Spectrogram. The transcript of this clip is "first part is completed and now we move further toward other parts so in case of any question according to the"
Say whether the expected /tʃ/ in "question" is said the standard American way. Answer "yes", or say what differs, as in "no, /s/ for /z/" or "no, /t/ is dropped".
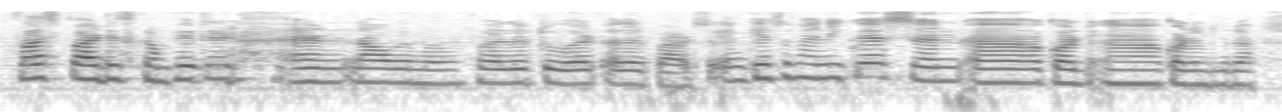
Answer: no, /s/ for /tʃ/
